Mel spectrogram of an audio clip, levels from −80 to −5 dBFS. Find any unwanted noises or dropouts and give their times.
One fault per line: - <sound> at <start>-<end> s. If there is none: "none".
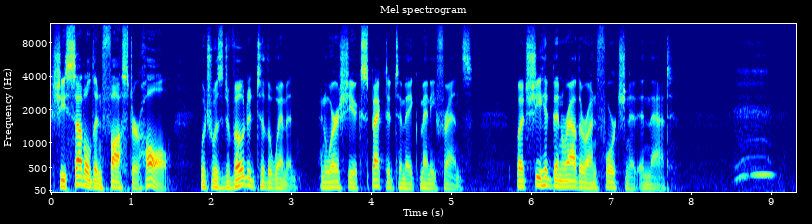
- breath at 8.5-9.2 s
